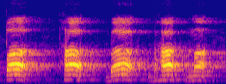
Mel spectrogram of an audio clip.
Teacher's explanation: ओष्ठ मतलब हमारे ओंठ, जो हमारे ओंठ है ये आपस में टकराते हैं तब जाकर इनका उच्चारण संभव है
